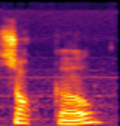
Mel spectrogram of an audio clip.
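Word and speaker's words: Txoko: polished mirrors and worn tile fls and bar choko or pronounced chco.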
